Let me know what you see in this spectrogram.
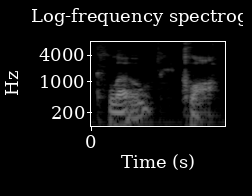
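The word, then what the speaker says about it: Klaue: I love Andy Serkis as, is it pronounced Claw? Yeah. I love him as that.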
